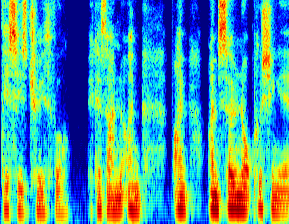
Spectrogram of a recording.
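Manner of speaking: quiet, low whispering. Mocking actors who mumble to seem truthful, whispering. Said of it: "I'm actually whispering".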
